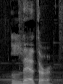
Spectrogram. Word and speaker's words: leather: Очень часто неправильно произносят это слово. Обратите внимание, там звук л. Э. Leather.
